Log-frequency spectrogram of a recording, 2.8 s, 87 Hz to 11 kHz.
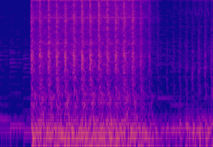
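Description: Heavy .50 caliber machine gun fires one sustained burst of rapid rounds, loud and close, running about a second and a half before cutting off, with a trailing echo and fainter follow-up shots after.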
